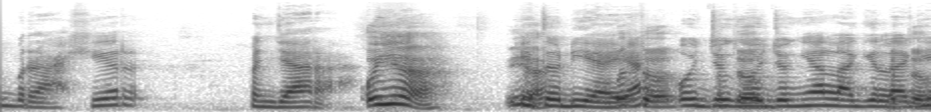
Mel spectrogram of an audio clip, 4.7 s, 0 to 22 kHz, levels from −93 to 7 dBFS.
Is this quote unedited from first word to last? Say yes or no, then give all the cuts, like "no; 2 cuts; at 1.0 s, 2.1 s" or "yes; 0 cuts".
yes; 0 cuts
